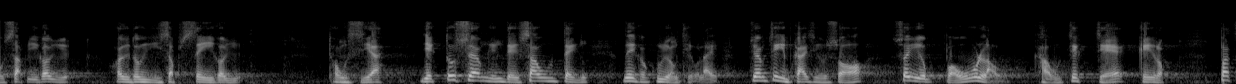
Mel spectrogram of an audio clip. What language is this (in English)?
Cantonese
